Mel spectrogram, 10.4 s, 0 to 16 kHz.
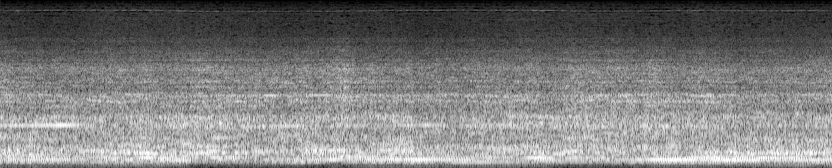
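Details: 1975 Hoover Senior Ranger U4002 vintage upright vacuum in use on carpet: even motor whir with a steady gravelly brushroll growl, no squeal or pitch change, described as very quiet. Normal running.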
